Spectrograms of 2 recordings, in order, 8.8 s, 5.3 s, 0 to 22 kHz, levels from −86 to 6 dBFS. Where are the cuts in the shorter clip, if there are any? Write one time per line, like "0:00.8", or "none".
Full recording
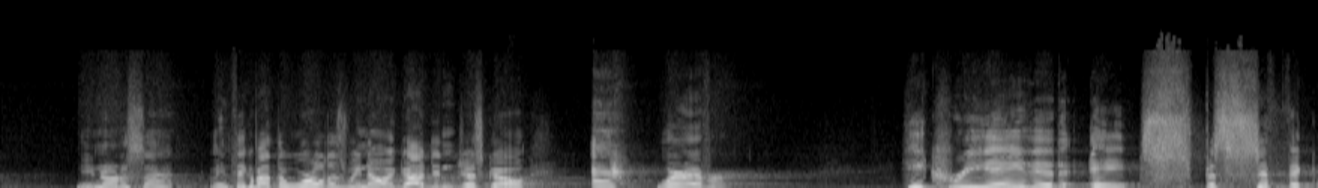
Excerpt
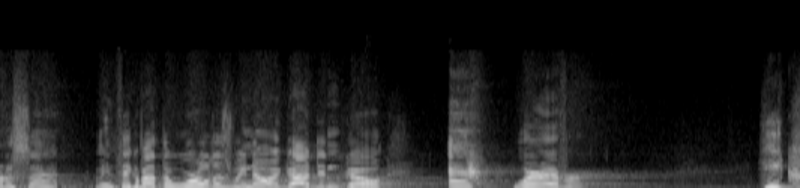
0:02.3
